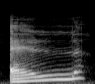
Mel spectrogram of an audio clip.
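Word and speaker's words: elle: So, il or then L. So, you can notice that even if we write them differently, this E like that and E like that, we rep we pronounce them the the same way.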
